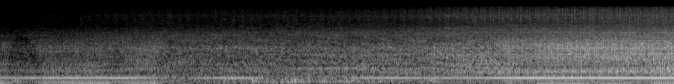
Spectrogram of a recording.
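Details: Honda S2000 cold start: cold idle with a steady hum and an even knock of about two a second underneath; suspected rod knock.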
